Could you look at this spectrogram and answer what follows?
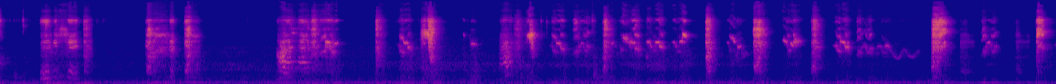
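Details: Pet budgerigar coughing: short harsh broadband bursts, some in quick pairs, followed by rapid high chirps and chattering notes in irregular runs.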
